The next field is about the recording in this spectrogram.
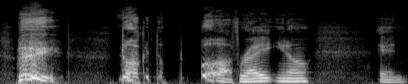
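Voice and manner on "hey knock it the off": very loud, very high, shrill barked delivery. Former law enforcement officer retells stopping two people arguing: retelling a command voice. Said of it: "use that voice as a command".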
